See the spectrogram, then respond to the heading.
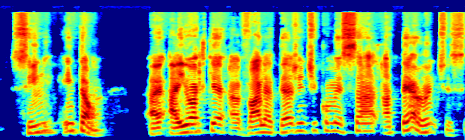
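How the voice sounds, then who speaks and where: With lively intonation and a fairly high pitch, a man talks with vocal fry. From Santo André, São Paulo state, Brazil. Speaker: designer and university professor. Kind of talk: casual interview chat.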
